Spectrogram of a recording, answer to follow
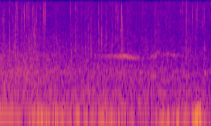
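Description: Sound-effects bed: a steady low rumble under a crackling hiss full of sharp ticks, with a faint held tone in the middle and a louder low thump near the end.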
